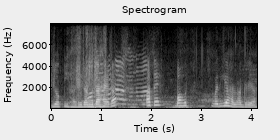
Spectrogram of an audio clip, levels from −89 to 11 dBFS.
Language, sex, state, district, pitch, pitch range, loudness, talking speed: Punjabi, male, Punjab, Kapurthala, 210 Hz, 190-280 Hz, -18 LUFS, 145 wpm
